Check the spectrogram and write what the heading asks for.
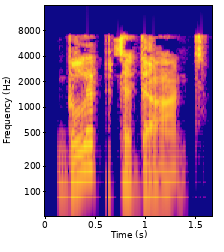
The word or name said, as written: glyptodont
